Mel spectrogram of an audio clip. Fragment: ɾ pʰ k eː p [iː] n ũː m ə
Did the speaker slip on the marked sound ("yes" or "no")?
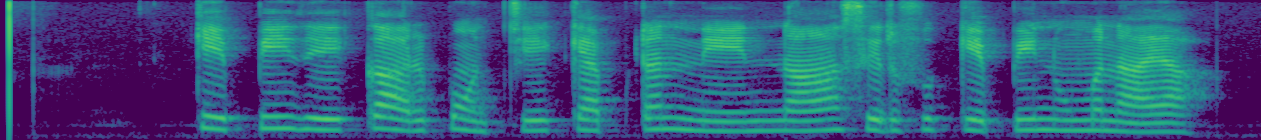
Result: no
